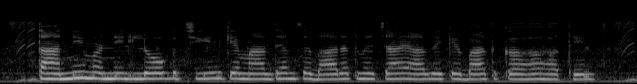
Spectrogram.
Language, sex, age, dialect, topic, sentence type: Magahi, female, 18-24, Central/Standard, agriculture, statement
